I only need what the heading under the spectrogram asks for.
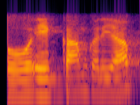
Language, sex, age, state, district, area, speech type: Hindi, male, 18-30, Madhya Pradesh, Bhopal, urban, conversation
